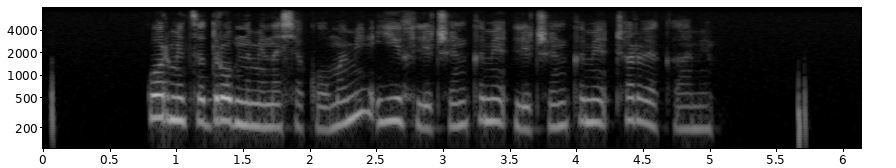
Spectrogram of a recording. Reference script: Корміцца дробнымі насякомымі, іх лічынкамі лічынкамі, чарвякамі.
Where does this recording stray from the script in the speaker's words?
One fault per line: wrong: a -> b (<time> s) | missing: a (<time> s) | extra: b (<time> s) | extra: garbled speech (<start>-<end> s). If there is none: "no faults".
no faults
